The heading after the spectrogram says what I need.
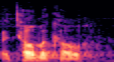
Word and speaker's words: Etobicoke: Adobe book it's actually an in English it's Etobicoke so it's a very it's very close to the original pronunciation so that's how you can acknowledge this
